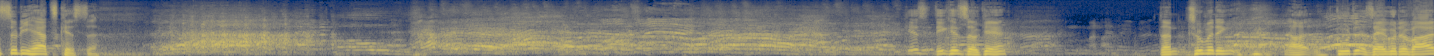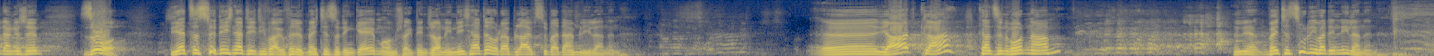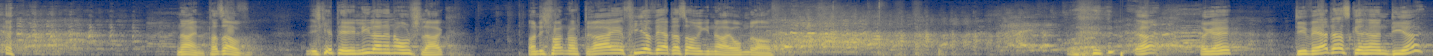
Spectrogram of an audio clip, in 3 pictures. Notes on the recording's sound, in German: Live in Berlin! Da isser endlich der Mitschnitt unseres ersten Live-Podcasts.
